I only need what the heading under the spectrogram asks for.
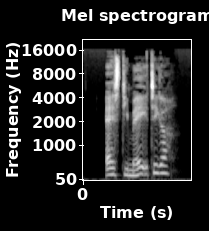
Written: astigmatiker

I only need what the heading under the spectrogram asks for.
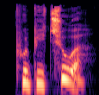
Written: pulpitur

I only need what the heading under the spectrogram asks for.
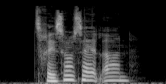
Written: tresårsalderen

